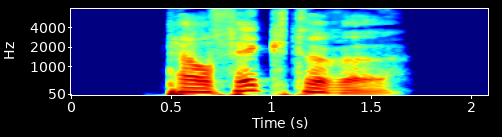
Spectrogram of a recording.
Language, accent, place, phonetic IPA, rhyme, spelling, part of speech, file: German, Germany, Berlin, [pɛʁˈfɛktəʁə], -ɛktəʁə, perfektere, adjective, De-perfektere.ogg
- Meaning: inflection of perfekt: 1. strong/mixed nominative/accusative feminine singular comparative degree 2. strong nominative/accusative plural comparative degree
